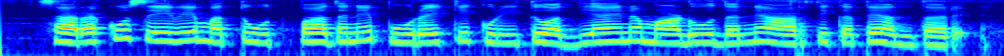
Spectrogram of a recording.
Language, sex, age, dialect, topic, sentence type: Kannada, female, 56-60, Mysore Kannada, banking, statement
